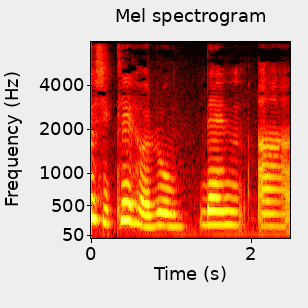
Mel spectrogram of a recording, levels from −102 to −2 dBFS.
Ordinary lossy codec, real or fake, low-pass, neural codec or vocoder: none; real; none; none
